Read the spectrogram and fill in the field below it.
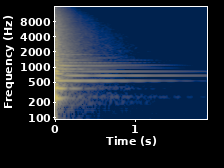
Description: WOOD, Living Drums

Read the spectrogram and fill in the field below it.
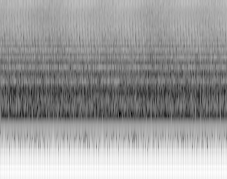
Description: Drone Static; Drums & Drones

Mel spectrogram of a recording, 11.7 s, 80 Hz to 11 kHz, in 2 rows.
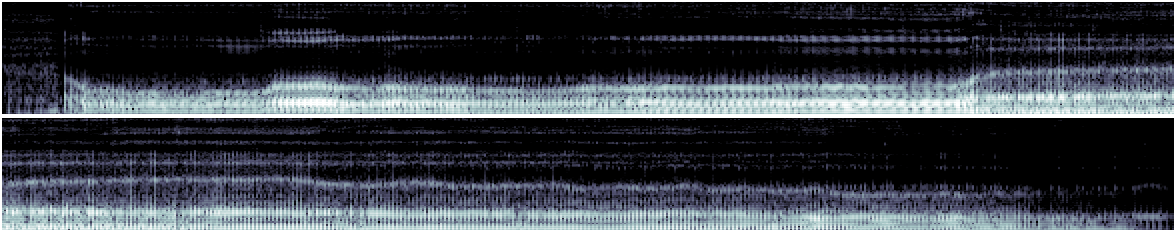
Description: MONG SING, MONGOL VA; USB Soundscan vol.60; Asian Traditions; AKAI

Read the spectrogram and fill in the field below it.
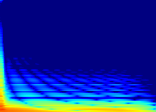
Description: Single Electric Basses, Dance Floor Bass

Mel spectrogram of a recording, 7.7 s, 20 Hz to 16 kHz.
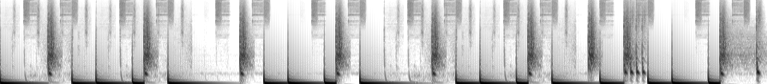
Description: Drum Loops, 150; AttaBoy; M8; Electronisounds

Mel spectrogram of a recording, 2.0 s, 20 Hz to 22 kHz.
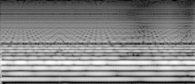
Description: c3, Organ, AKAI S-1000; Best Service ProSamples vol.55 - Retro Sampler

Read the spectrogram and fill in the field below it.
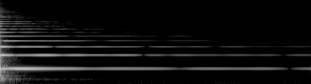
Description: Classical Piano ff, F3; Total Piano; Brilliand Classical Piano; Classical Piano ff -ped

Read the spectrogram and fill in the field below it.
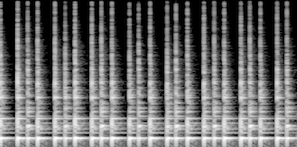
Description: Haitian Congo, World Dance; Spectrasonics - Supreme Beats

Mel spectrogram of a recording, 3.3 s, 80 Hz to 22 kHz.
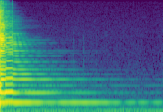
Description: SAZ; Spectrasonics; Hans Zimmer Guitars VOL-2

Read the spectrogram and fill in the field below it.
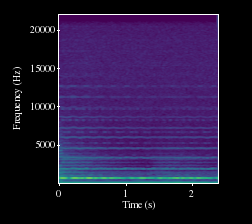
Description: HOLY BELL C3; Best Service Dream Experience

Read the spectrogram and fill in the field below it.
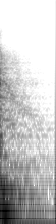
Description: mini drums; Pro-Rec; Synthsonic

